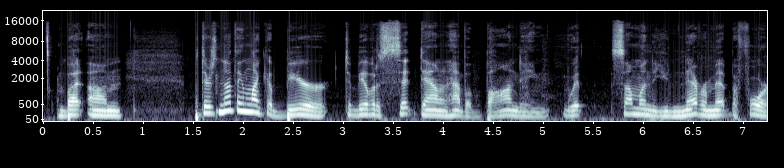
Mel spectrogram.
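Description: A man at a fairly high pitch, moderate pace and ordinary pitch variation. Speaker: radio host. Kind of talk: casual interview chat. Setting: studio. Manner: halting, filler-heavy.

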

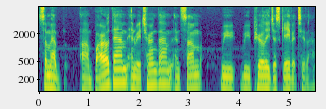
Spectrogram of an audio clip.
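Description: Lively intonation runs through a man's medium-pitched voice. His tone is dark and mellow. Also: moderate pace. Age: 50s. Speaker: music teacher. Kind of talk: casual chat.

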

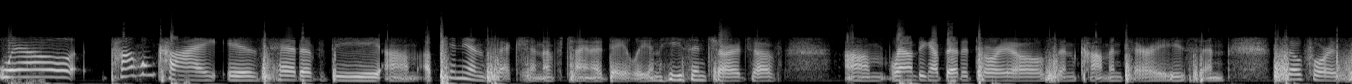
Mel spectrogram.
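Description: Over noticeable background noise, a woman with an American accent speaks at a very slow pace, medium in pitch with ordinary pitch variation. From US. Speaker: journalism professor. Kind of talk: interview. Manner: halting.

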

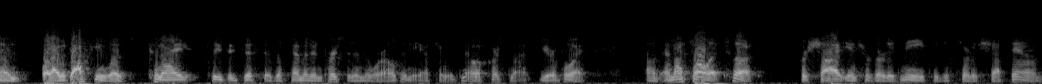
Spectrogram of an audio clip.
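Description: Speaking at a fairly quick pace with an American accent, a man uses a fairly low pitch and ordinary pitch variation. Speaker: author and activist. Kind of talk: interview about a book, with a reading.

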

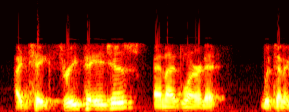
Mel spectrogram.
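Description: A man at a very fast pace, with an American accent and ordinary pitch variation. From New Jersey. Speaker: actor. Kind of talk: casual radio interview.

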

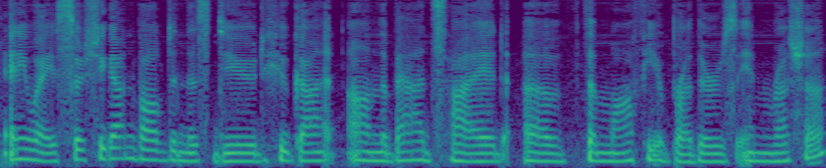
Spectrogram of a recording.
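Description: Amid noticeable background noise, a woman with a very deep, low pitch talks at a moderate pace with hardly any pauses and fairly even intonation. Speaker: radio co-host. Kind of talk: casual chat. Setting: live radio studio.

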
